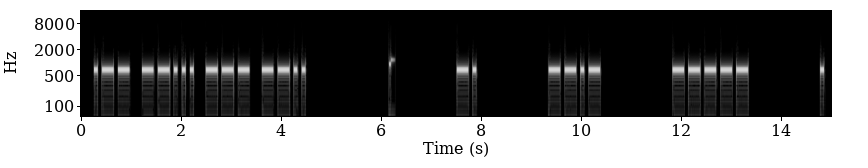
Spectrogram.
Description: Morse code, heard as a keyed tone, about 15 wpm, spaced as for 8 wpm, 700 Hz. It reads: W7OZ NQ0E
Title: USA Call Signs - 4 Characters - 6x Character Spacing - 15wpm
